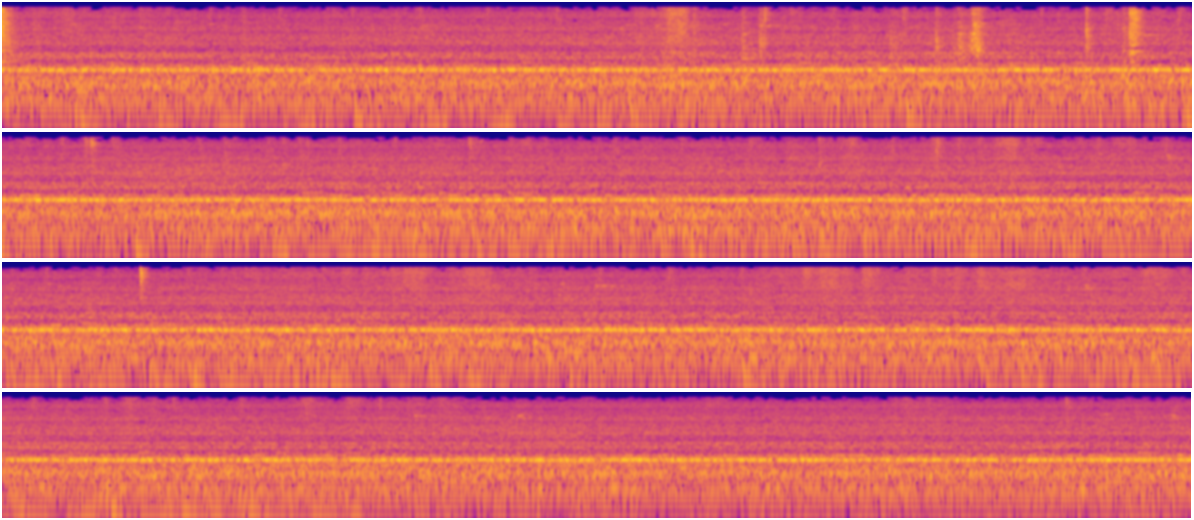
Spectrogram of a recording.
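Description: Steady machine drone of equipment running inside a food trailer, with a constant mid-pitched whine over a low rumble. A few faint clicks sound about five to eight seconds in.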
